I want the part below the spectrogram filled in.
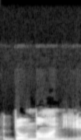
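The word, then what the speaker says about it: Dohnanyi: Now, this article from Weltwoche is by Johannes von Donanyi, and I may be mispronouncing that, D-O-H-N-A-N-Y-I.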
